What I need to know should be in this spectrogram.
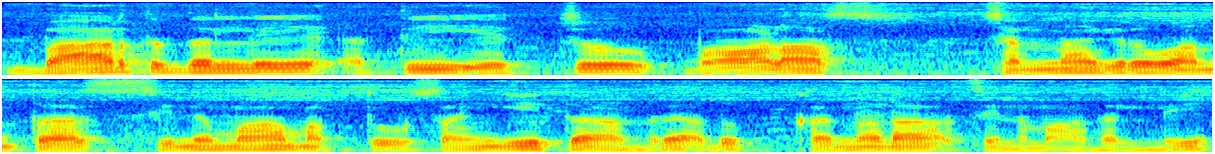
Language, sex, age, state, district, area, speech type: Kannada, male, 30-45, Karnataka, Davanagere, rural, spontaneous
